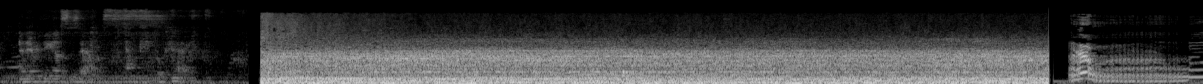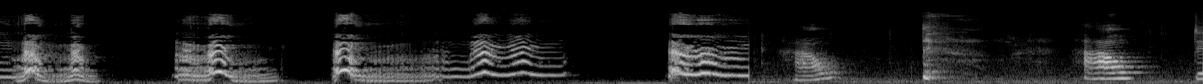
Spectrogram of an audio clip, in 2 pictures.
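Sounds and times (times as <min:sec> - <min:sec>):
steady rushing noise: 0:02.6 - 0:10.5.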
